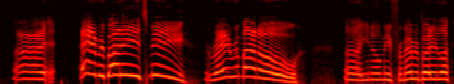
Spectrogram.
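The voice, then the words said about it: Ray Romano impression. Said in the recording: “Someone I can do an impression of... I like Ray Romano.”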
